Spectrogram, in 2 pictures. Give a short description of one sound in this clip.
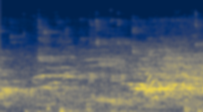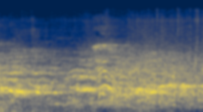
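A crowd cheers and chatters in a large echoing gym.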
